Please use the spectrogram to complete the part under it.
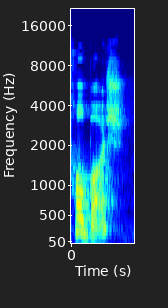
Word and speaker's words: Holbox: which is spelled Holbox but pronounced Holbox, including incredible adventures.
